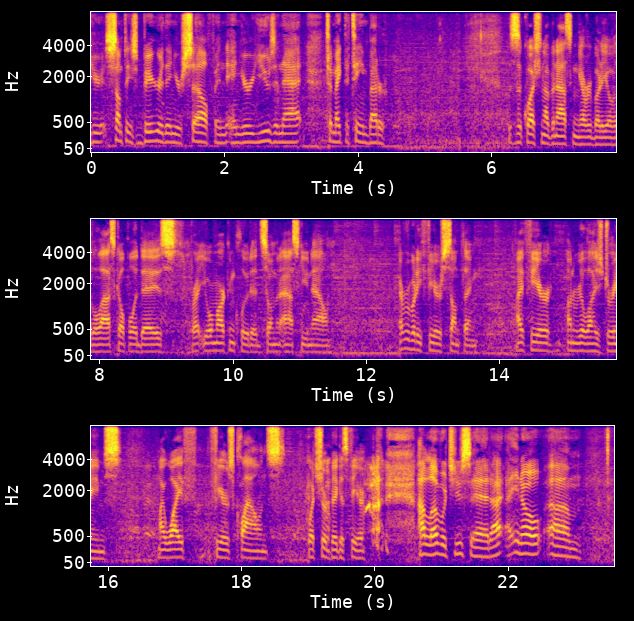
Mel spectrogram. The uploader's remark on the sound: from Big 12 Media Days at AT&T Stadium in Arlington.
